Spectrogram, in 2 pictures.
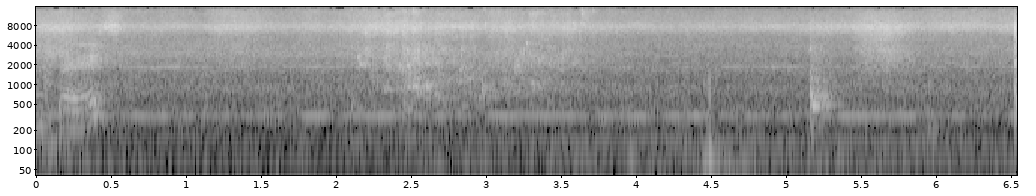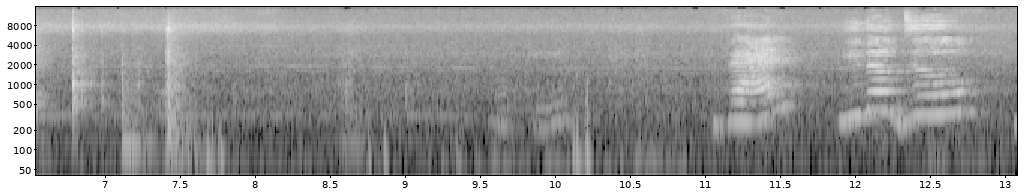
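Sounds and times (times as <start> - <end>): water running from a tap: 2.1 - 3.8.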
